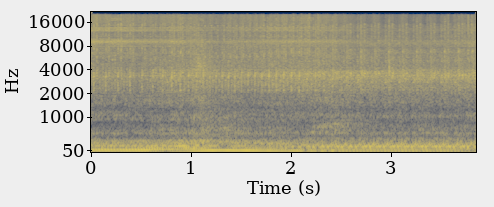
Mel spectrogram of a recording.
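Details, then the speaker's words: Mazda Miata 1.8 engine swapped into a Datsun roadster, first start in over a year, warm idle: light quick ticking over the low rumble, owner suspects a busted or noisy lifter, possibly an exhaust leak; oil pressure present, improving but still ticking. "The only thing that concerned me is that it was ticking quite a lot, and it shouldn't be doing that. It also might be an exhaust leak. Sounds better. There's definitely still a little bit of lifter sick."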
